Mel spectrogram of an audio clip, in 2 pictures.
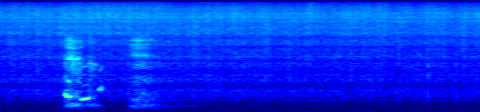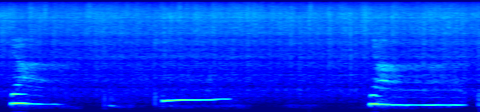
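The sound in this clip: Hamburger patties sizzle as they fry in a pan: a steady, bright hiss runs throughout, and a few short sung vocal phrases come and go over it.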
